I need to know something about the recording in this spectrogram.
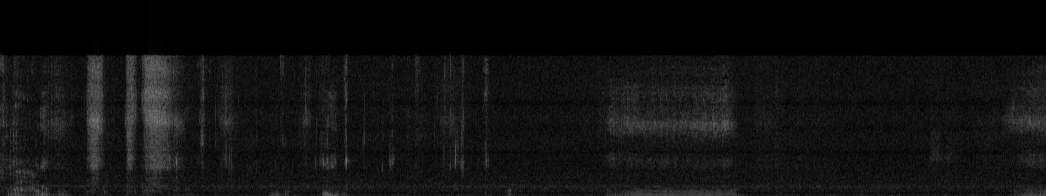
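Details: Cosmo, a French Bulldog in Palo Alto, California, known for grunting and farting: low snuffly snorts and wheezes, a sharp snort near three seconds, then a drawn-out, buzzing grunt lasting over a second, with quiet breathing noises between.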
